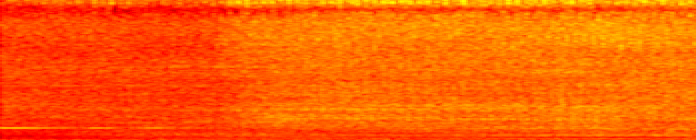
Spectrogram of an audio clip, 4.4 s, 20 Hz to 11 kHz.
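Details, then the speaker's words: 2014 Jeep Compass after replacing crank position sensor (P0335) with original part: brief crank, starts right up, settles into steady, even idle with no hesitation. "right so here's going to be the start up of the vehicle got the key in the arm position you see all the lights is on crank it starts right up"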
